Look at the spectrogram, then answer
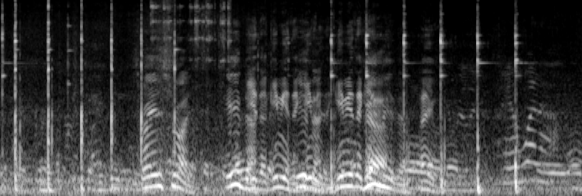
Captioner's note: speaking foreign language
